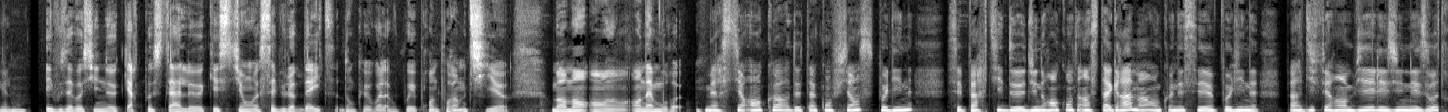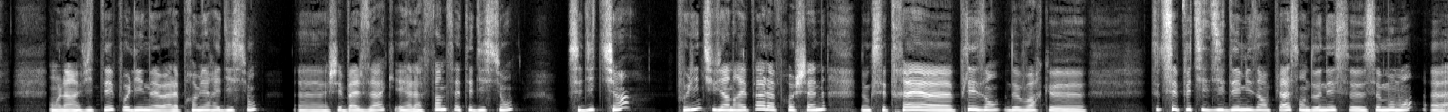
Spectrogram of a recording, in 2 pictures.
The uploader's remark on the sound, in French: Cet épisode a été enregistré en live lors d’un petit déjeuner Les Audacieuses .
